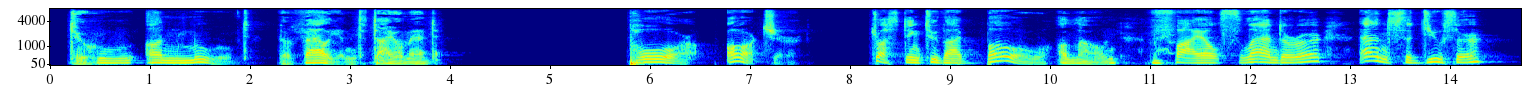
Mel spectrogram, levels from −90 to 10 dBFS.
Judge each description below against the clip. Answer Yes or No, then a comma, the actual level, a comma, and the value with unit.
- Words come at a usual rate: No, slow, 70 wpm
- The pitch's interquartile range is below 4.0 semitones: No, average, 5.1 semitones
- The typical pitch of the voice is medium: No, low, 130 Hz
